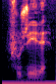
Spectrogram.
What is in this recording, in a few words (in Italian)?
"fusile", dialetto veneto; s.m. fucile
